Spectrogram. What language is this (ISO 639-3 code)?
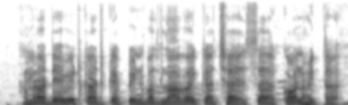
mai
